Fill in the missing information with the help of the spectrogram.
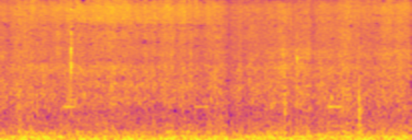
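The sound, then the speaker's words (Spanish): A steady, fairly loud low rumble of traffic at a busy street intersection as cars pass behind and to the right, blending into a continuous roar with no single vehicle standing out and no voices. “Ahí están pasando carros por la parte mía de atrás y luego por la parte derecha.”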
